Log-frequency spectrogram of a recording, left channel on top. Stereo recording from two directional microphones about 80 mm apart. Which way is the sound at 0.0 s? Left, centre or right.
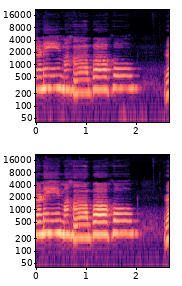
Right.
